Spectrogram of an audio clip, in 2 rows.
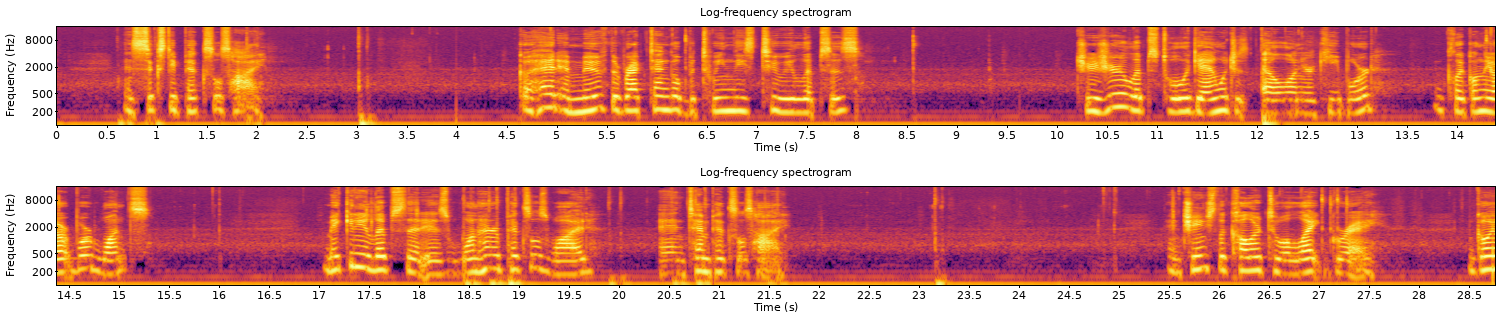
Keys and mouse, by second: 0.6 KP_6, 0.8 KP_0, 1.9 Tab, 4.0 v, 6.3-9.4 drag, 12.0 [, 14.2 click, 18.4 KP_1, 18.6 KP_0, 19.9 Tab, 20.5 KP_1, 20.7 KP_0, 21.4 Tab, 27.0 click.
